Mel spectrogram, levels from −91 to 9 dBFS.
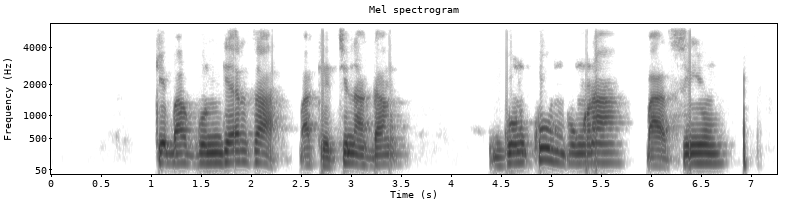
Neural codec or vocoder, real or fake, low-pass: codec, 16 kHz, 6 kbps, DAC; fake; 5.4 kHz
